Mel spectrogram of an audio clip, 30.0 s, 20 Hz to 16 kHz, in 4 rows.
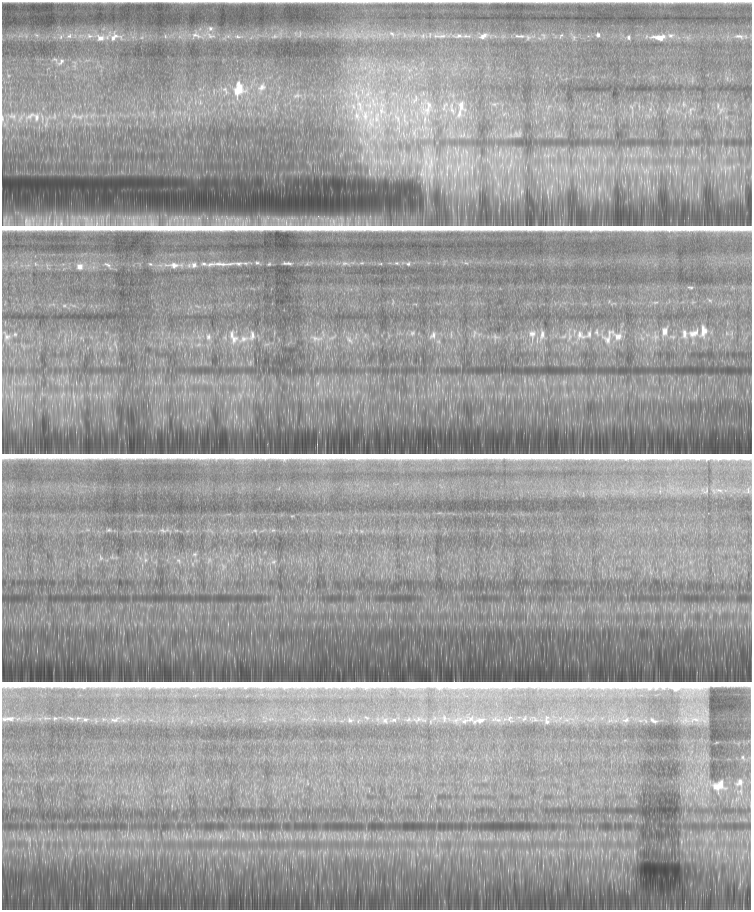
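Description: Canadian Pacific 2816's steam chime whistle blowing one long multi-note blast for the first few seconds, then the train passing close by: the steam locomotive, the deep rumble of the following diesel units, and the passenger cars' wheels clicking over the rail joints. Two short whistle toots sound near the end.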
